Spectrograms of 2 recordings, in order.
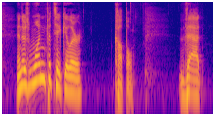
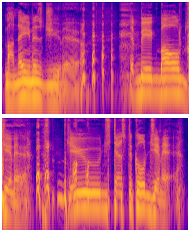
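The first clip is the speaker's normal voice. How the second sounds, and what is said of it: Exaggerated deep macho male voice. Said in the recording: “Jimmy's got this deep voice. Jimmy's got one of those, I got big balls voice.”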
